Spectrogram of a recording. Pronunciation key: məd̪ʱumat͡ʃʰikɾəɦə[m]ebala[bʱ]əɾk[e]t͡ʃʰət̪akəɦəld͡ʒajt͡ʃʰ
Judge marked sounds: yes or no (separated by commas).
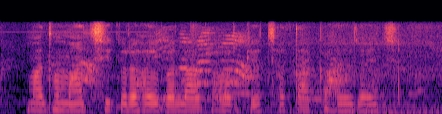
no, no, yes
